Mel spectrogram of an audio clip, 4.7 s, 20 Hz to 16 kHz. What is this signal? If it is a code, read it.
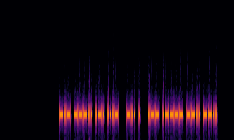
Morse code, heard as a keyed tone, about 48 wpm, 700 Hz. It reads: K8RV DE W1ZZ
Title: USA Callsign DE Callsign - 4 Characters - 50wpm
